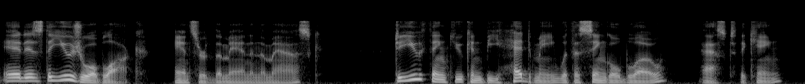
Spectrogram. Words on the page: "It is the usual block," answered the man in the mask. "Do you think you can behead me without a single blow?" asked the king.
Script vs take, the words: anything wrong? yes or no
yes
